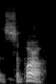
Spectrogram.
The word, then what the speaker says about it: Sapporo: Sapporo. Why do I keep saying I put the emphasis on the wrong syllable there? Sapporo.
